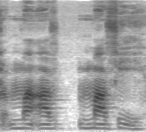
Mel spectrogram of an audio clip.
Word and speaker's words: mavi: So in terms of the colours, in Turkish, blue is called mavi, which is spelled M-A-A-V-I, and as we know, avi or ave relates to Eve and the water and the feminine.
